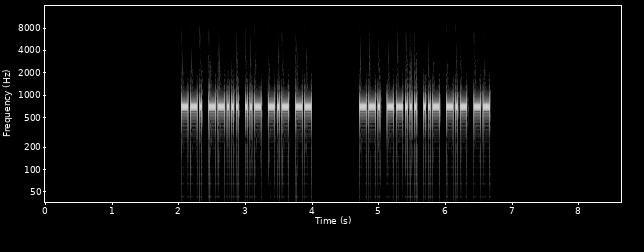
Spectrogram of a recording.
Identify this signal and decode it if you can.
Morse code, heard as a keyed tone, about 36 wpm, 700 Hz. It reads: G7UKM G7UKM
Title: DXCC-100 Call Signs - 5 Characters - Repeated 2x - 35wpm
